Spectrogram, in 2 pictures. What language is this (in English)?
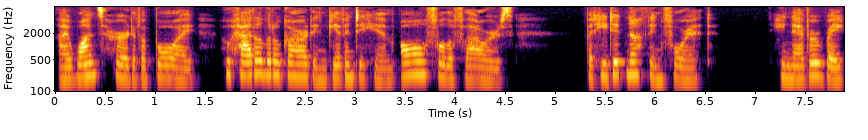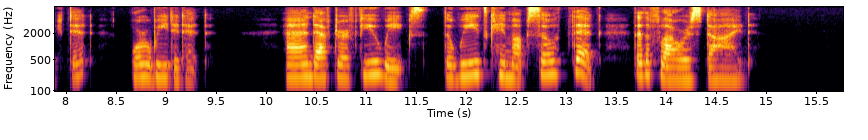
English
